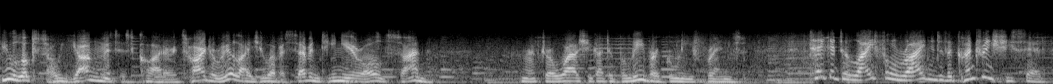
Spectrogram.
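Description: A man's voice: a little high, expressive, fairly quick, close to an everyday voice. A man playing a resentful seventeen-year-old rich boy, earnest, insistent and aggrieved, in a 1960s radio drama. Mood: bitter, hurt. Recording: dull old radio recording with music.

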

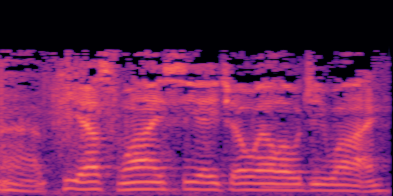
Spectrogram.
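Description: A man's voice: medium pitch, fairly even intonation, measured pace, a little mellow. Hesitant man on old radio. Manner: hesitant, understated. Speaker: quiz contestant, doctor. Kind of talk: unscripted interview answers. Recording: vintage radio, dull, faint noise.

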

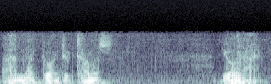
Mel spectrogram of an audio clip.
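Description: An actor playing a devout, grieving father and president, husky and gravelly, in a solemn, measured way of talking, from an old radio drama. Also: deep voice, expressive, lo-fi sound, heavily acted. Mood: gentle. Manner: solemn, measured, gently reassuring.

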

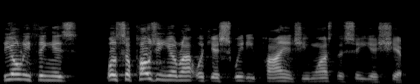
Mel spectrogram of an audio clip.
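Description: A wisecracking, grumbling American sailor in a vintage radio play. The voice is very bright and a bit high. The recording sounds dull and old. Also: male voice, sing-song, quick pace, exaggerated voice. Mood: griping. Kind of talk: 1940s radio drama acting.

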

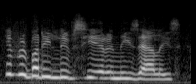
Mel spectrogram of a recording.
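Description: A woman's voice: high voice, sing-song, quick pace, warm tone. A woman playing an emotional, girlish poor young woman of Victorian London in an old-time radio drama. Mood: coy, uneasy.

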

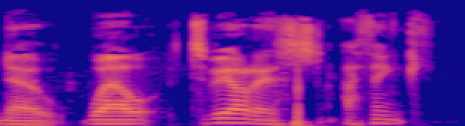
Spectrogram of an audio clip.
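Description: A man's voice: medium pitch, a little slow, a little hiss or hum. A man hosting a podcast in casual comic banter, teasing his co-hosts with mock bafflement. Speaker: podcast host.

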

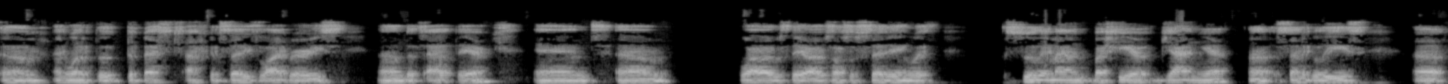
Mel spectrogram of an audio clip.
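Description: A man's voice: sits low, fairly bright tone. A middle-aged man from Canada, a philosophy professor answering interview questions in a hesitant way, with many fillers and restarts. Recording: echoey, distant from the mic.

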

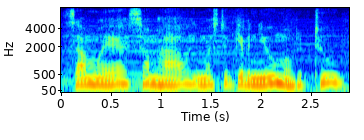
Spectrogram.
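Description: Actress playing a moody radio noir femme fatale. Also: female voice, on the low side, fairly even intonation, fairly quick, dark tone, dull audio, soft background music, close to an everyday voice. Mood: probing, seductive. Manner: intimate, fragmented, questioning. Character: moody, seductive femme fatale, lonely and probing. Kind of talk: 1950s radio noir acting.

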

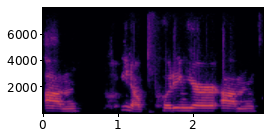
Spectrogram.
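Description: Middle-aged woman, candid podcast guest, personal storytelling, medium pitch, acts out quotes, slightly dull lo-fi recording. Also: little pitch movement, slow. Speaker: podcast guest, filmmaker and speaker. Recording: dull, lo-fi sound.

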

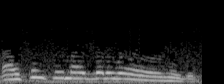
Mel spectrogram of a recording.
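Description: A woman's voice: high-pitched, sing-song, moderate pace, narrow, tinny audio. An actress playing a scheming older woman, a retired stage star turned killer, with a theatrical manner in an old radio drama. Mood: cold menace. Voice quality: theatrical, shifting from cold menace to feigned confusion. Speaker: villain. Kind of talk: 1940s radio acting. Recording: thin, noisy old radio broadcast.

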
